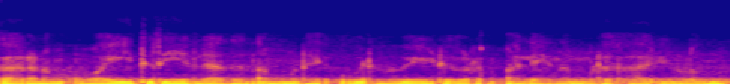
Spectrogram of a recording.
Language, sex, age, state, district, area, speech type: Malayalam, male, 18-30, Kerala, Idukki, rural, spontaneous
